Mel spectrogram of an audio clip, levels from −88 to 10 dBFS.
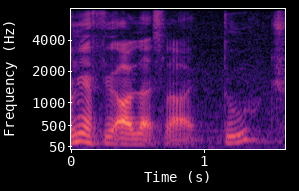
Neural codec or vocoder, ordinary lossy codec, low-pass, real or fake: none; none; none; real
